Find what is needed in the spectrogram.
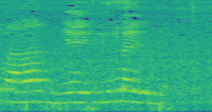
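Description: A young child's voice in a drawn-out, sing-song chant of long held tones, breaking off about one and a half seconds in.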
